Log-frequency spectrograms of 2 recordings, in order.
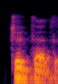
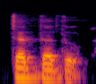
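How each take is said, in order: First: The first vowel is an 'u' sound. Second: The first vowel is an 'a' sound. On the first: The speaker calls it right. "yang benar Judatu" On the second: The speaker calls it wrong. "Sebelumnya saya menganggap itu fathah"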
